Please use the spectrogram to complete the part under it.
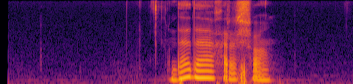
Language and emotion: Russian, neutral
